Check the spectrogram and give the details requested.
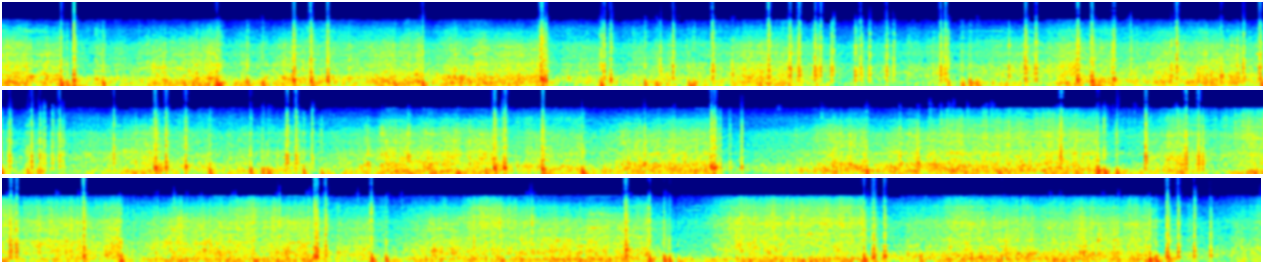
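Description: Zambelli professional aerial fireworks display: shells launching and bursting one after another in a rapid, overlapping barrage of loud booms and bangs with hardly a pause.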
